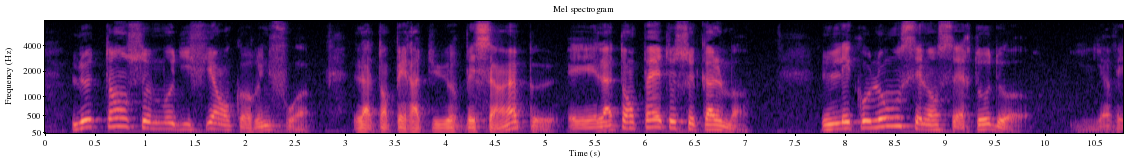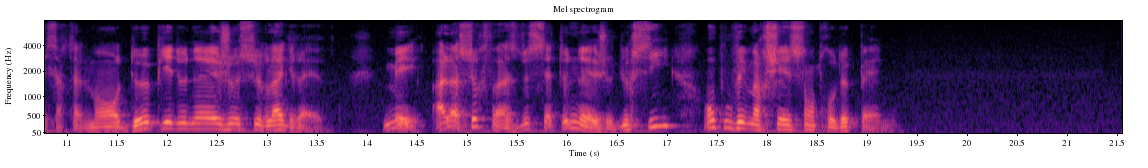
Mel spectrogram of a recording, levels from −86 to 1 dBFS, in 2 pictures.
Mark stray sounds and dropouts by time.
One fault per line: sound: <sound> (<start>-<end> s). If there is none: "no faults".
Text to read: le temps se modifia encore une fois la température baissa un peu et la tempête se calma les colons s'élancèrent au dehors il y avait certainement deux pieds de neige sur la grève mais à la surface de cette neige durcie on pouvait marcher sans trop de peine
no faults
